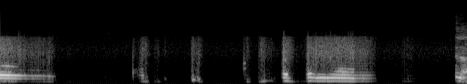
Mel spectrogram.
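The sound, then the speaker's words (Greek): A caller from Kallithea, speaking on a phone rather than hands-free, comes through a muffled, band-limited telephone line, thin and boxy with the highs cut off, speaking in short broken bursts separated by hissy pauses. “Ναι, γιατί δεν ακούγεστε πολύ καλά. Ναι. Δεν είναι καλή γραμμή.”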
